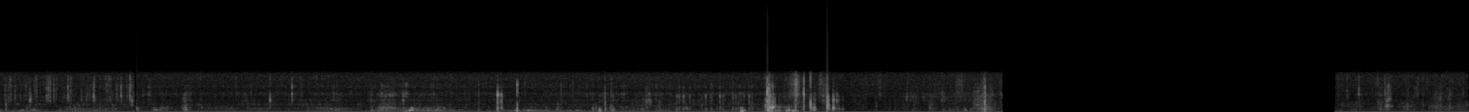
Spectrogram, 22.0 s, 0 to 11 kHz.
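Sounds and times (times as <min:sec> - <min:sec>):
underwater clicks and knocks: 0:07.2 - 0:12.8.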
